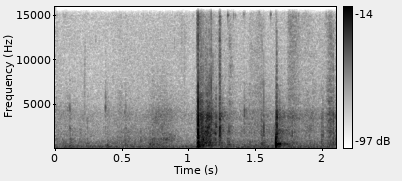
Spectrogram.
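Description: Two light clicks, about half a second apart, from packets of cold medicine being handled on a table, with quiet room tone between them.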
